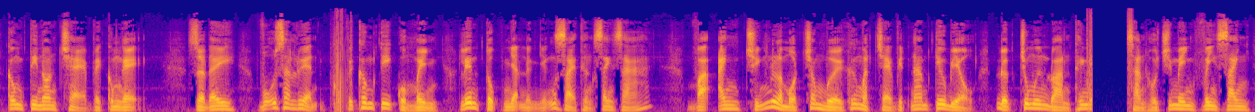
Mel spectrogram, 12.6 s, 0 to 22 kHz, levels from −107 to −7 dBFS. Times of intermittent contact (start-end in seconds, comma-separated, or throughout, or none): 3.30-3.51, 10.87-11.32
